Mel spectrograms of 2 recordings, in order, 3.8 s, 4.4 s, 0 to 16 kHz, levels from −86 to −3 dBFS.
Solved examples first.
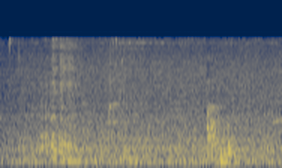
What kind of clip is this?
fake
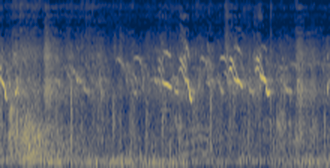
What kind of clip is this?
fake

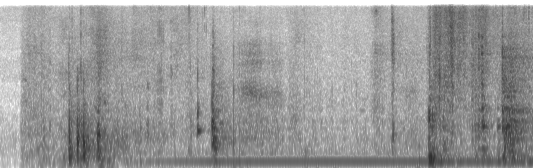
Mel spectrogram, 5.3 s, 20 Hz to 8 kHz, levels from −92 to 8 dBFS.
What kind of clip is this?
real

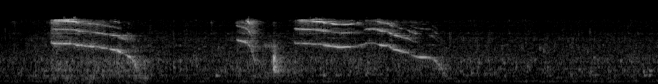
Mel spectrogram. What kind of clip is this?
fake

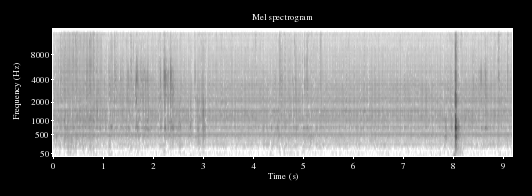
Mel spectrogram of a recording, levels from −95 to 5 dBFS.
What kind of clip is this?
fake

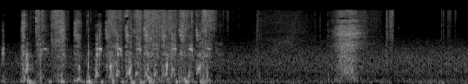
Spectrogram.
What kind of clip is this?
real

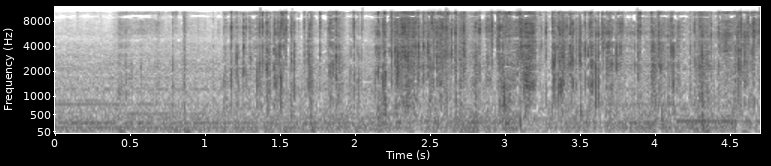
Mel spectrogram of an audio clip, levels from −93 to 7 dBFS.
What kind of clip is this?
real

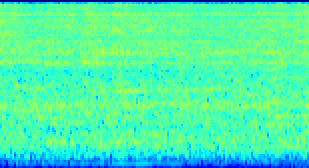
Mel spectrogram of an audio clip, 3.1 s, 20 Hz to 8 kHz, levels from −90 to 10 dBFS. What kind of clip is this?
fake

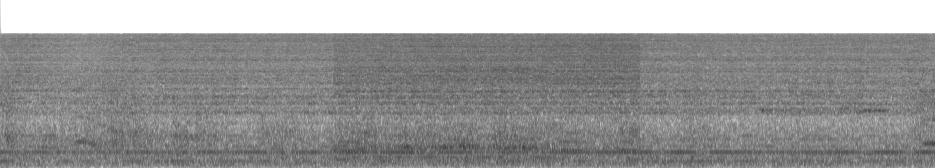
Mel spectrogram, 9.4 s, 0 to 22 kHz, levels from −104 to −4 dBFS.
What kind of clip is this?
real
